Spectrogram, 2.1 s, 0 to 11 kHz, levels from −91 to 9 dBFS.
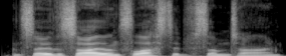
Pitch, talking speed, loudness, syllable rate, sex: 105 Hz, 225 wpm, -17 LUFS, 5.6 syllables/s, male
